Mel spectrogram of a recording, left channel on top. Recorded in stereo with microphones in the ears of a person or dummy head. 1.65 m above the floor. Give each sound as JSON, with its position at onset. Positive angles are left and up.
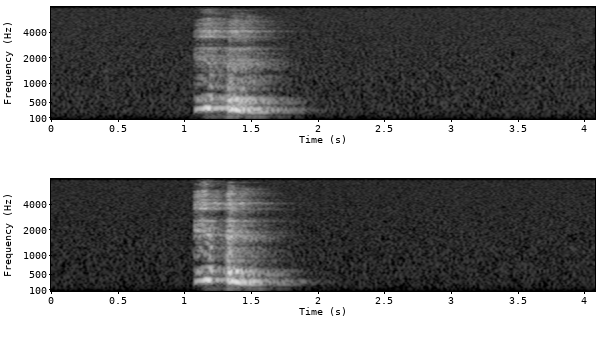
{"t": 1.1, "sound": "throat clearing", "side_deg": -65, "distance_m": 1.9}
